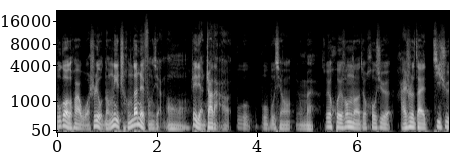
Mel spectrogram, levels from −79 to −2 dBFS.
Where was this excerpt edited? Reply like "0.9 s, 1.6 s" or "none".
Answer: 3.5 s, 6.7 s

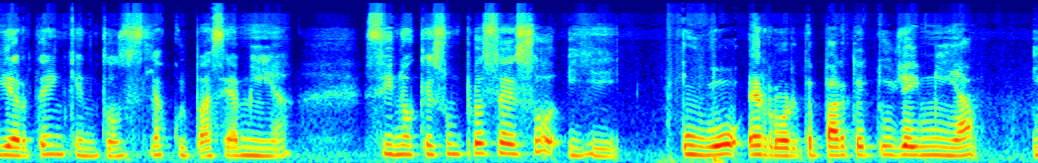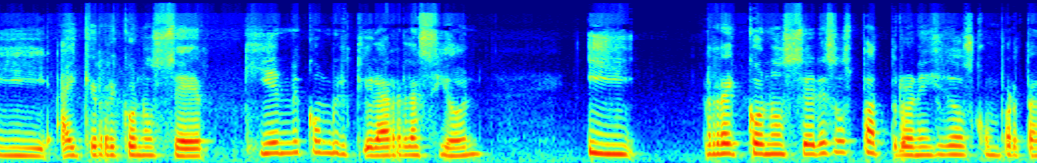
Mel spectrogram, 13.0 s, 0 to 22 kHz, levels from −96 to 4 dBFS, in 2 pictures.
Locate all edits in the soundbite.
none

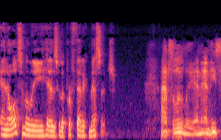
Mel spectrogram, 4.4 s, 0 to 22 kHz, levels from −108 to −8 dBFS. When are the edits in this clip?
1.1 s

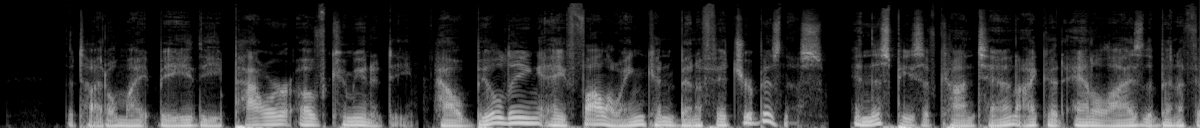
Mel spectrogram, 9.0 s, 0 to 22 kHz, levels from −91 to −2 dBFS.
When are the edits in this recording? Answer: 3.2 s, 6.3 s

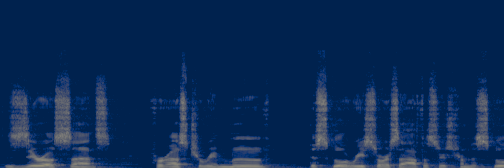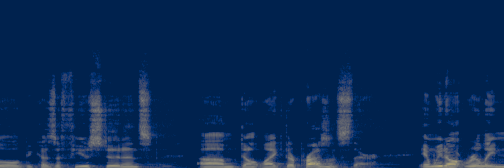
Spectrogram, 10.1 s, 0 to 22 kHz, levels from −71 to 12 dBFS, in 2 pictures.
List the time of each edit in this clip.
none

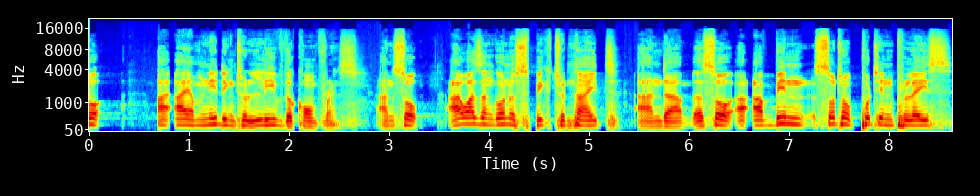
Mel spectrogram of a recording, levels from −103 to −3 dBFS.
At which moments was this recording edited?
2.8 s, 5.3 s

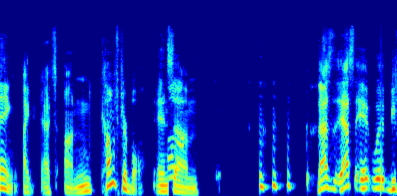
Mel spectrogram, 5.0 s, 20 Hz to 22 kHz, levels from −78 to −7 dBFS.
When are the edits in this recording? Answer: 2.1 s, 4.0 s

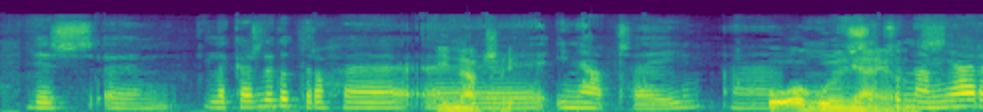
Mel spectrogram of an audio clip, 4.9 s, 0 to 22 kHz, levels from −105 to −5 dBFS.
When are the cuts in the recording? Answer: 1.5 s

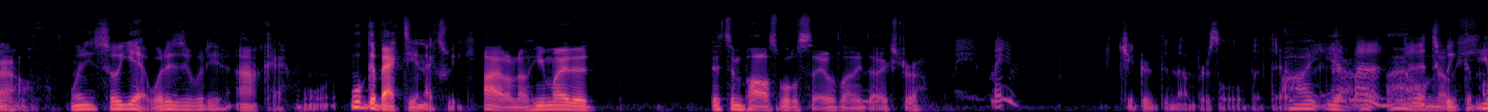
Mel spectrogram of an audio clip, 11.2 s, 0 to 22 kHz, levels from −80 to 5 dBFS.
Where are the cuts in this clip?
none

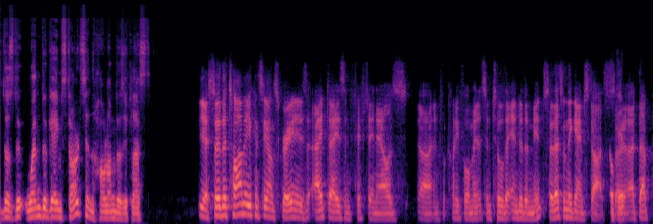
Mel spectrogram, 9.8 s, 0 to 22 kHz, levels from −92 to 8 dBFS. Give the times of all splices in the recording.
none

